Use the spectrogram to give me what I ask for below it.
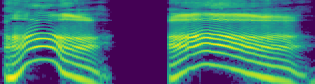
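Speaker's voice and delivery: long drawn-out mock-interested "ah"; feigned interest. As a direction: overdo a drawn-out show of interest. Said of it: "try to use the excited voice or the interested voice".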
